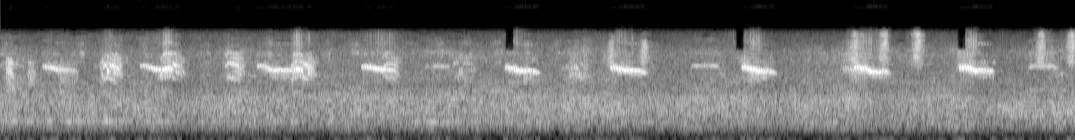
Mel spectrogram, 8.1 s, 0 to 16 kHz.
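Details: Webcam in Cantabria, Spain: breeding-season common terns in 2021 as one brings a fish to the mother; a long run of shrill, falling calls repeated about once a second, mixed with faint overlapping notes and steady hiss.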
